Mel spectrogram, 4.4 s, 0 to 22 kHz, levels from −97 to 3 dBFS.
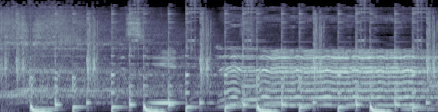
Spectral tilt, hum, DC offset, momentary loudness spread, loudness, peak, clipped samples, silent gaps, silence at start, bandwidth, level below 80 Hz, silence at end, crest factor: -3.5 dB/octave; none; under 0.1%; 8 LU; -17 LUFS; -2 dBFS; under 0.1%; none; 0 s; over 20 kHz; -28 dBFS; 0 s; 16 dB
